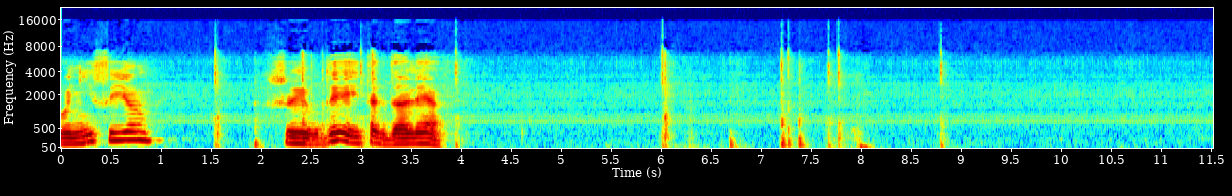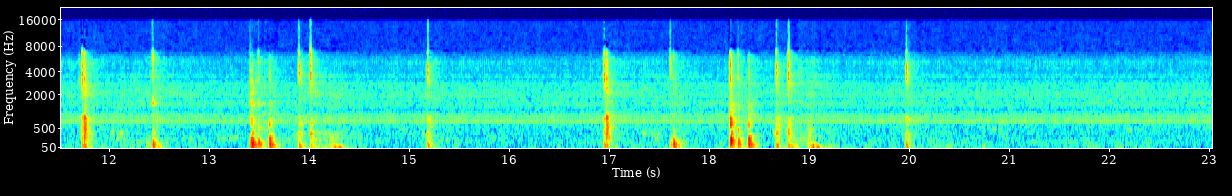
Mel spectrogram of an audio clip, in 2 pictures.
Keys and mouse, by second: 2.7 shift+d, 4.2-6.4 drag, 7.4 shift+d, 8.9-12.0 drag, 13.6 shift+d, 15.4-17.2 drag, 18.4 shift+d, 20.2-23.0 drag.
